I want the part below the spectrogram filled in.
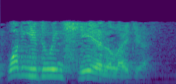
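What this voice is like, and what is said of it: Stresses the word "here". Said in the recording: “if the accent's on the "here,"”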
